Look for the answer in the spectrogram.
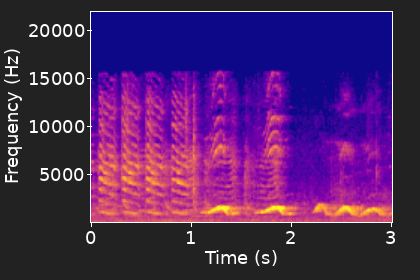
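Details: Pet Black-throated laughingthrush singing: a fast buzzy rattle of notes, then clear whistled phrases that swoop up and down, ending in a wavering warbled run.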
